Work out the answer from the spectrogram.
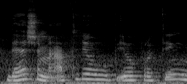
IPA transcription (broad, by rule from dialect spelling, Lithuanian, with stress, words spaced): ˈdʲæːʃʲɪmt ˈmʲæːtʊ jɛʊ ˈjɛʊ proːˈtʲiːŋk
